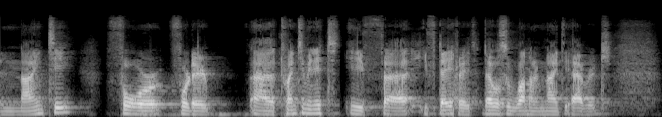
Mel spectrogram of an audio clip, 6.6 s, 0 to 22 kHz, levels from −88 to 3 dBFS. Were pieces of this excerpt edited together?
yes; 3 cuts; at 0.9 s, 3.4 s, 4.5 s

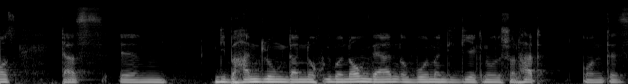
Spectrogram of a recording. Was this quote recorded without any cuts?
yes; 0 cuts

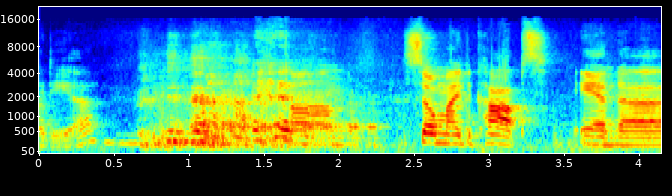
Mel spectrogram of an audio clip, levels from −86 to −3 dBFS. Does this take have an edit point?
yes; 1 cut; at 2.8 s

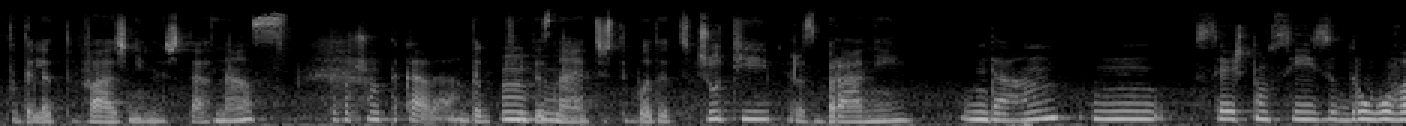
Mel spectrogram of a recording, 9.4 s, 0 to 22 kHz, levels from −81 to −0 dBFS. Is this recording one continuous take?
no; 4 cuts; at 1.4 s, 3.3 s, 5.2 s, 7.8 s

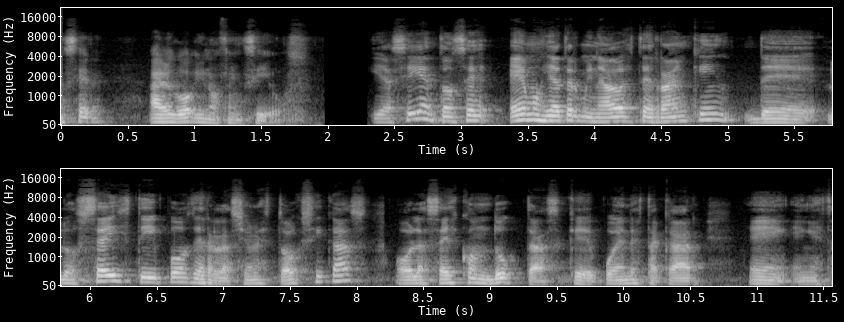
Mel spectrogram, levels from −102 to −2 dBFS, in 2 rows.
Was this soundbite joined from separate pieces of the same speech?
yes; 3 cuts; at 2.0 s, 3.3 s, 8.2 s

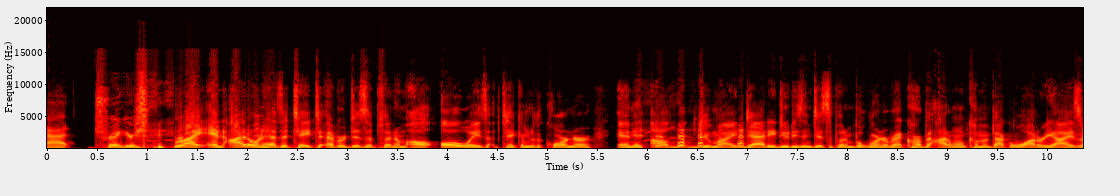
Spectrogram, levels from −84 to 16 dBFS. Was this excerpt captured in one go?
yes; 0 cuts

